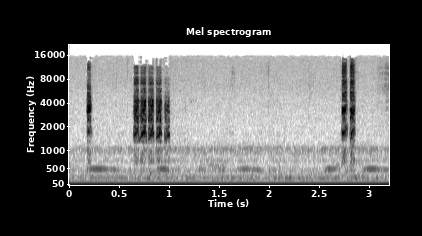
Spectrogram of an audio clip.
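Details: Great tit nestlings being fed by their parents give three bursts of harsh, hissing chitters, the middle burst longest, over a low rumble and a faint repeated hum.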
